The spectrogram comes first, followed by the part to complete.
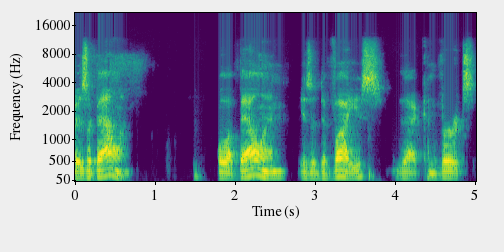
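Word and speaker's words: balun: antenna so what is a balance well a ballon is a device that converts a balanced circuit to an unbalanced circuit so it's not pronounced balon because you don't see it balanced at least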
